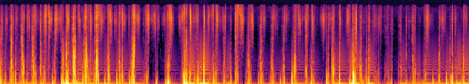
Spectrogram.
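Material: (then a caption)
Silicone. A thin metal ear-pick held in the fingers scratches slowly inside the canal of a soft silicone ear on a round white binaural microphone housing. Dense, irregular, muffled scratching strokes rumble heavily in the low end, each one short and dry, with some louder passes standing out.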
